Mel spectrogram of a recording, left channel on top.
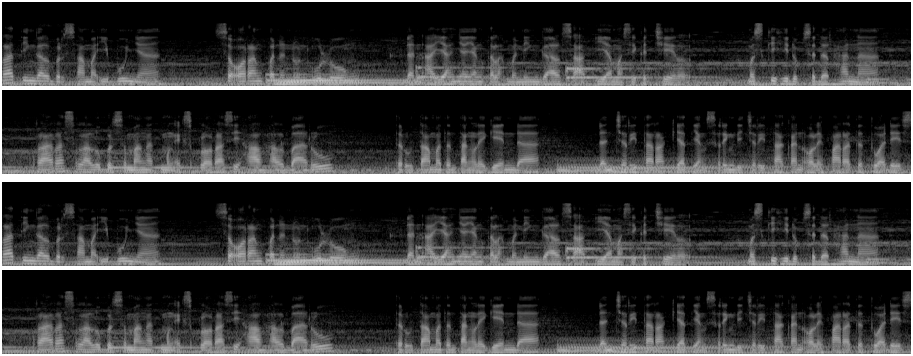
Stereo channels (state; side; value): noise; left; rumble, 12 dB below the sound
